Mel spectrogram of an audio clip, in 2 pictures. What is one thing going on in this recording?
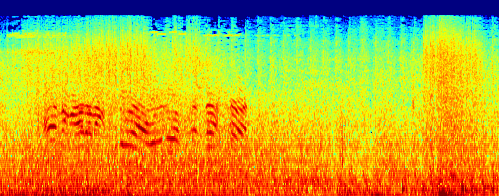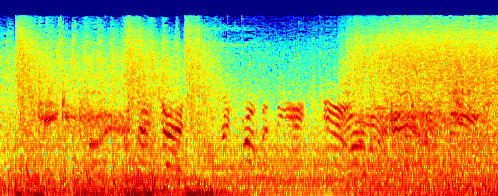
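Gunfire rattles and explosions boom in a battle.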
